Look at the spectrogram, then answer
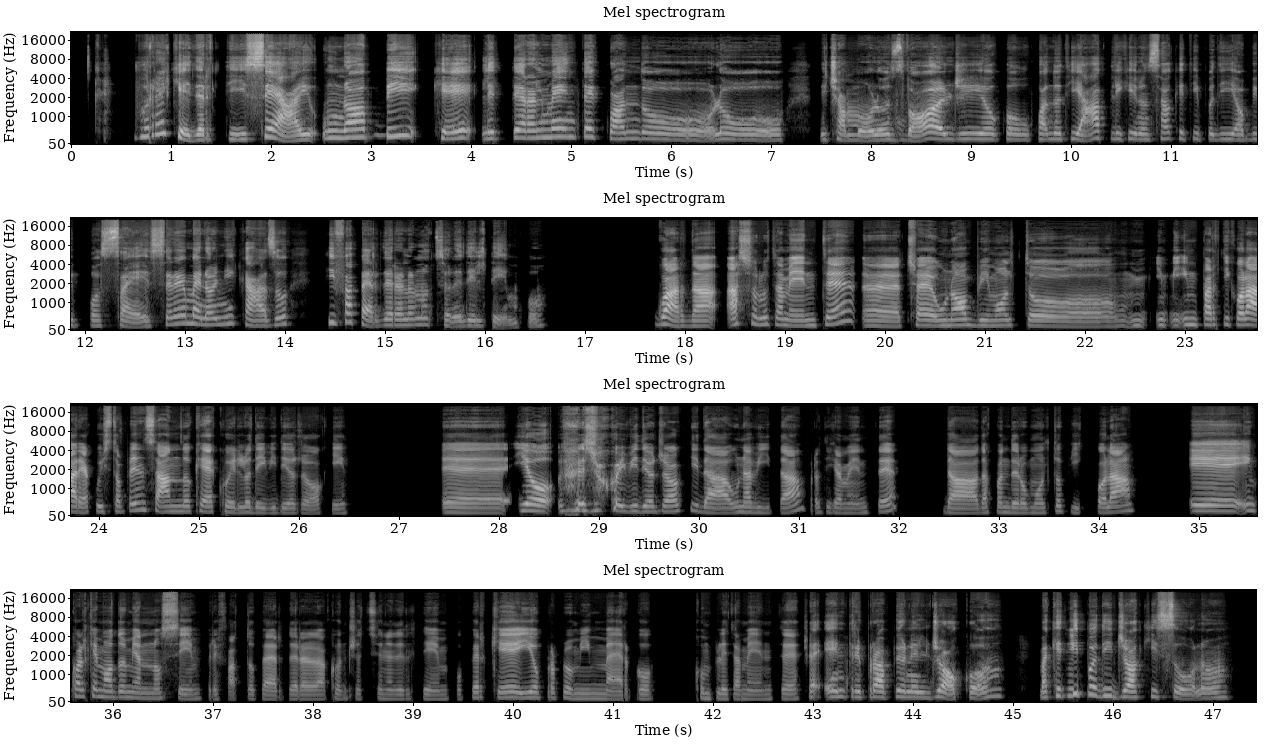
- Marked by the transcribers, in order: other background noise; chuckle; laughing while speaking: "gioco"; tapping; "proprio" said as "propio"; "proprio" said as "propio"; "Sì" said as "tì"
- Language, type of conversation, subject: Italian, podcast, Raccontami di un hobby che ti fa perdere la nozione del tempo?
